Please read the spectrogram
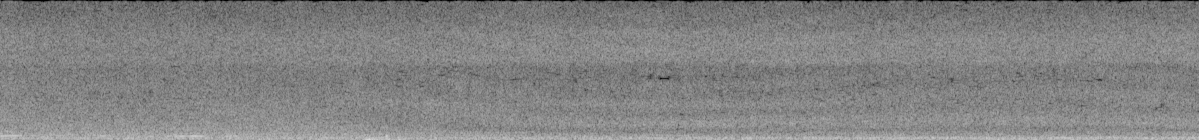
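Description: Steady rush of a waterfall and the stream's rocky cascades, a continuous even roar of falling water.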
